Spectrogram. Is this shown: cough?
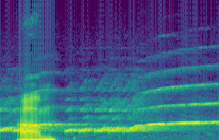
no

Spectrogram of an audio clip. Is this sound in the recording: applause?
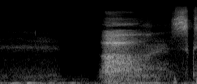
no

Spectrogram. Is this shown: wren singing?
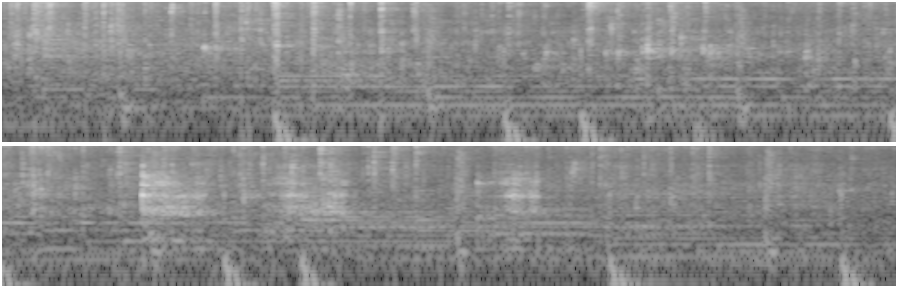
no

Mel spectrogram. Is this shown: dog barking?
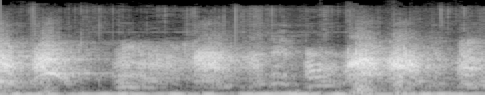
yes

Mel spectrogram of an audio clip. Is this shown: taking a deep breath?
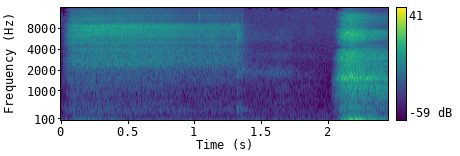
yes

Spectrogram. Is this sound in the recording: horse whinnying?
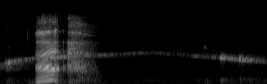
no

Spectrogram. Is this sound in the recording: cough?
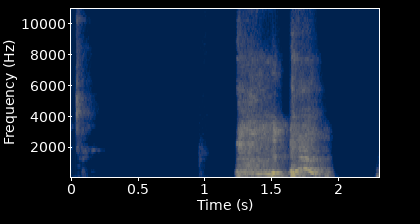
yes

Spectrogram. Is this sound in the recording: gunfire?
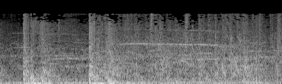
yes

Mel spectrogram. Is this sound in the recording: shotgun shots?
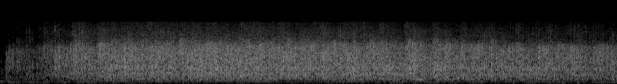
no

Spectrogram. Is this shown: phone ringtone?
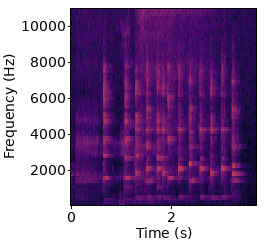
yes

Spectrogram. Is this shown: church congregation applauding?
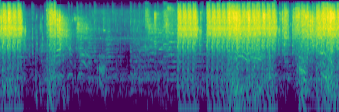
no

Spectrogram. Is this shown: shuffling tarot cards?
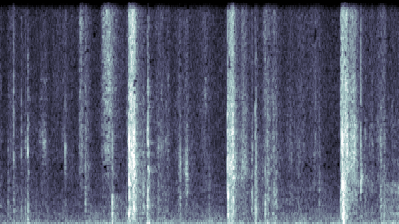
yes

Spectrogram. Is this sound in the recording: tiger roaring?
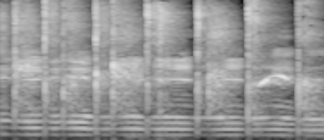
no

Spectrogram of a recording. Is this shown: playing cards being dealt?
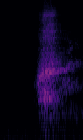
no

